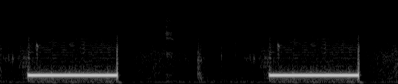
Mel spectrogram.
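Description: A telephone ringback tone heard while a fourth person is being added to a call held over Skype and telephone: two steady, mid-pitched beeps, each just under a second long, separated by a pause of about a second and a half. No voices are heard.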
